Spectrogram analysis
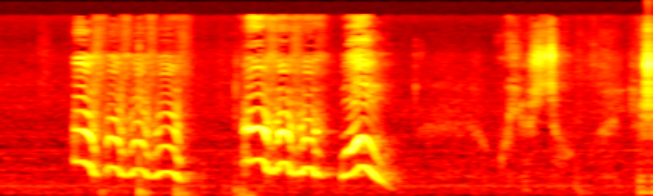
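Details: Fawzi, a pet Rüppell's sand fox racing around indoors while laundry is folded, makes two wavering, warbling whines and a short downward cry, then quiet, with faint voice.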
